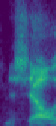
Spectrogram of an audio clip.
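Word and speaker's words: Nissl: certain amount of pigmentation they're refer to as nisel is how you pronounce that name chromatophilic substances in the rough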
